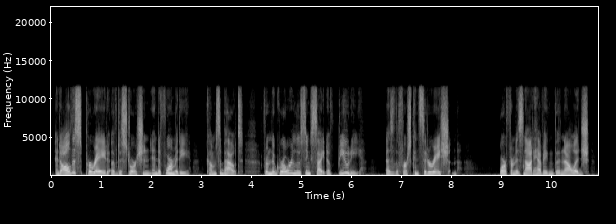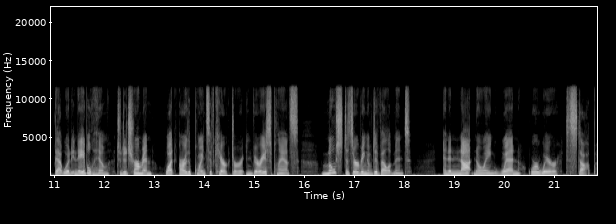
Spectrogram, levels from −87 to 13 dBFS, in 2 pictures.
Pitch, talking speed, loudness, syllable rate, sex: 215 Hz, 155 wpm, -19 LUFS, 5.1 syllables/s, female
